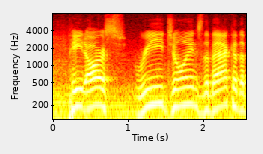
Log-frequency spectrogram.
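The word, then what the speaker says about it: Arce: in that nine machine last name is spelled a rce in case you were wondering what I was saying Pete ARS from Corpus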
